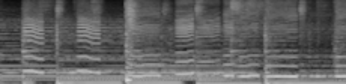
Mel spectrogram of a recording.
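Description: Manele music played on an electronic keyboard: a lead melody with quick pitch bends and wavering ornaments over a bass and drum beat.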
